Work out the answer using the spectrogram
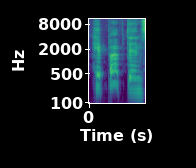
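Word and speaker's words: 힙합 댄스: we use it and we transform it into Korean pronunciation and we use it like that yeah hip hop Dan hip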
